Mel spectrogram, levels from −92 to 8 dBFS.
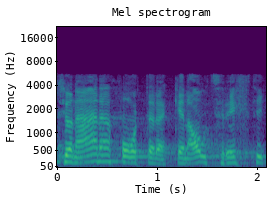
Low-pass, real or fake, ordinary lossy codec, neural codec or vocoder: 5.4 kHz; fake; none; vocoder, 44.1 kHz, 128 mel bands, Pupu-Vocoder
